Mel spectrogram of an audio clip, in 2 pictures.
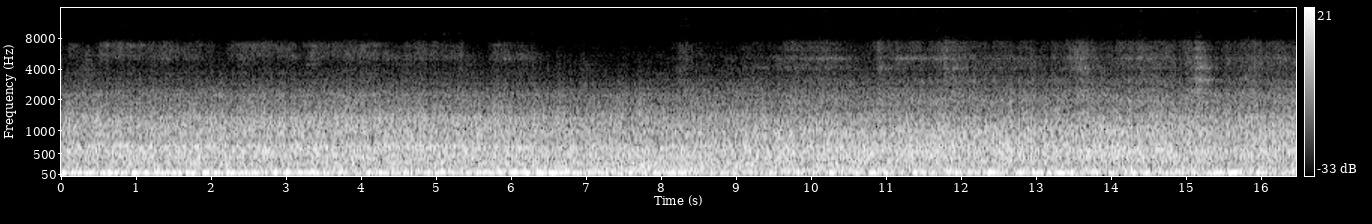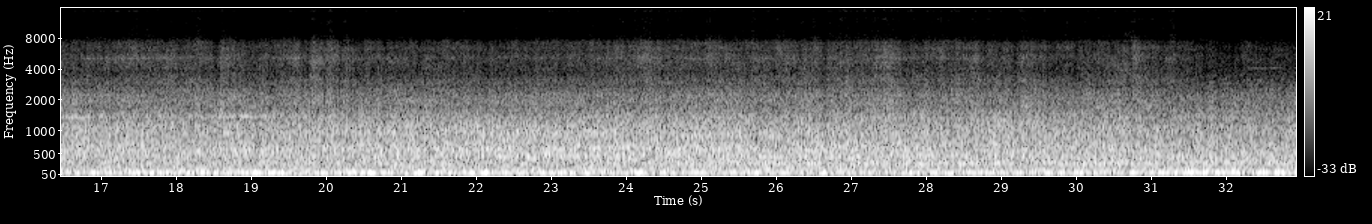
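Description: MTR M-Train electric multiple unit heard from inside the car while running between stations: a loud, steady rumble of wheels on rail and running gear with a strong low hum.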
